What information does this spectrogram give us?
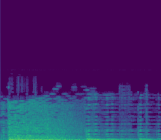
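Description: Gunfire and tank cannon explosions in a dramatized battle scene: one long, loud, roaring blast, then a few weaker bursts that rumble on.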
